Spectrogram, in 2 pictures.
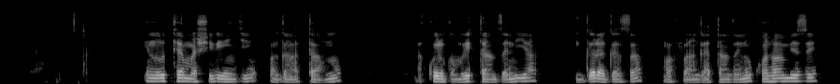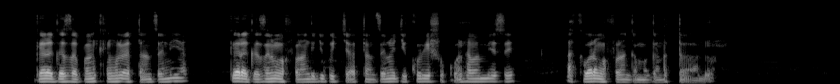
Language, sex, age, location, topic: Kinyarwanda, male, 18-24, Huye, finance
